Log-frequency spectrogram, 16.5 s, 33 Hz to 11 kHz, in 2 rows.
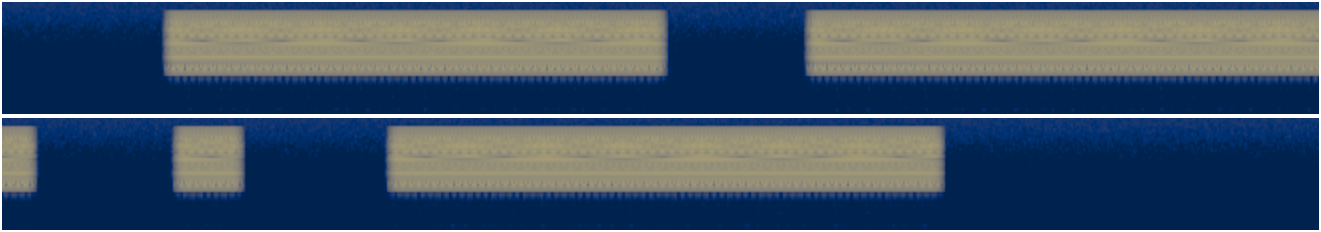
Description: Train horn signal, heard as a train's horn. 2 long, 1 short, 1 long. On North American railways: approaching a public crossing.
